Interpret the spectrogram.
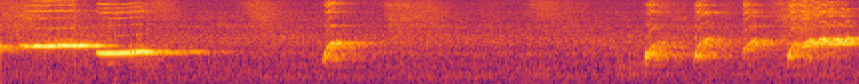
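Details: Grey parrot indoors giving clear whistles: a long, steady, slightly falling tone, then short upswept whistles that rise sharply, repeated in a quick run of four near the end.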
